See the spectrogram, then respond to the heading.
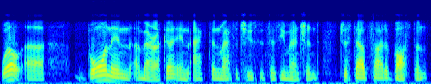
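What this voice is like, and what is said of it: Non-American accent. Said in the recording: “in spite of your accent, you were actually born in Massachusetts... My mum's English, my dad was Australian”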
